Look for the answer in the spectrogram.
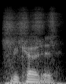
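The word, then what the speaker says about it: Re:coded: How do you say that? Recoded. recoded, just recoded.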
